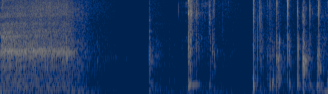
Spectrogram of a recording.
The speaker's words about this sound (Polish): To woda. To woda, przepraszam, muszę się napić. E, bo mi zaschło.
